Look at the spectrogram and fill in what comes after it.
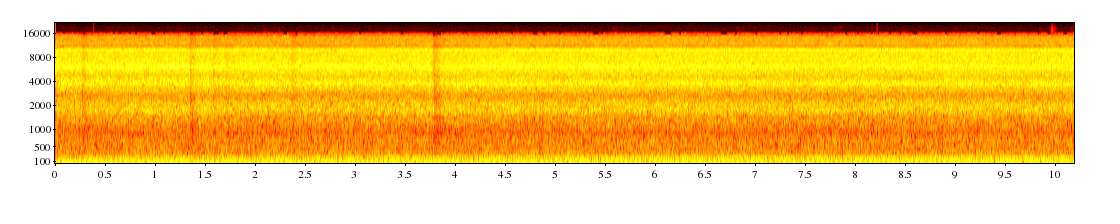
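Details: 1979 Corvette L82 V8, cold start in neutral after a couple of throttle pumps: loud, steady, fast cold idle with an even, deep exhaust rumble and no surging; high choke idle, then stalls, probably as the choke opens.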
